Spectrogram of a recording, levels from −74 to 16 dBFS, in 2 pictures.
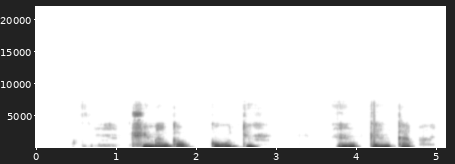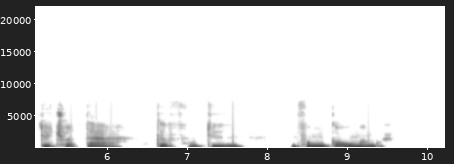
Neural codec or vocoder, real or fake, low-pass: none; real; 7.2 kHz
